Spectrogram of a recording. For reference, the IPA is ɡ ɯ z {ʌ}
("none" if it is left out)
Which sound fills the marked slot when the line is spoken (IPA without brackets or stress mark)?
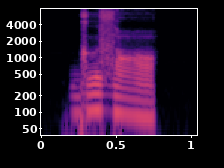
ɑ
